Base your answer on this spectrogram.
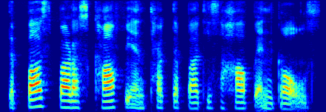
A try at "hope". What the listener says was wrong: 발음 hope 였잖아요. 근데 hop 하셨어요. hop. hop은 뭘까요? 네, 요 이 없는 소리예요. hop은 깡총깡총 뛰어다니다라는 뜻이에요. 토끼가 hopping 한다라고 하거든요. 그래서 hop이라고 하시면 되고 hope. 어떻게 모음을 소리를 가져가느냐가 완전히 다른 단어로 탈바꿈할 수 있기 때문에 생각보다 되게 중요합니다.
